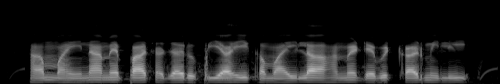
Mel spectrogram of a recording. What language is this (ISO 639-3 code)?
bho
